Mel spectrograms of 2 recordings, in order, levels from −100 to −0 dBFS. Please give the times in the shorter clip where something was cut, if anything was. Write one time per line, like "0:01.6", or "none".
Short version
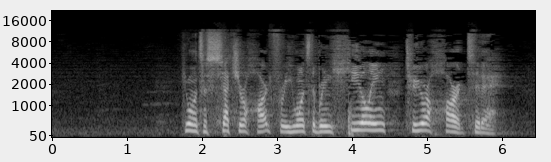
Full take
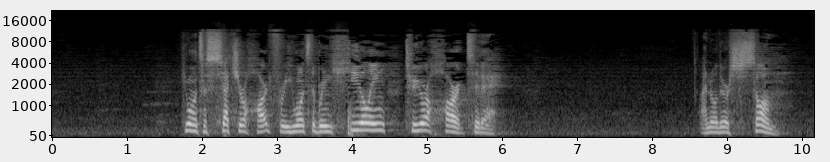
none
